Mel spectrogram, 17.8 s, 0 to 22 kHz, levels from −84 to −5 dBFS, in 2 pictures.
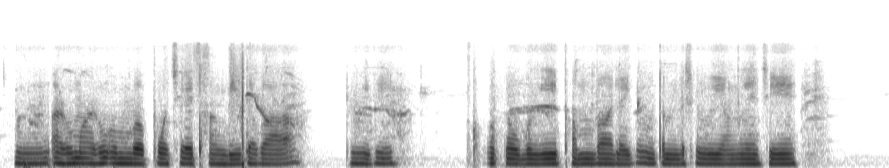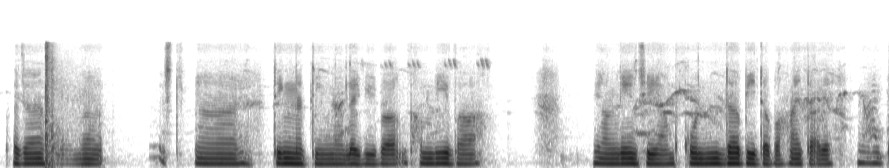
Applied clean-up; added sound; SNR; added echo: neural mask model RNNoise.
